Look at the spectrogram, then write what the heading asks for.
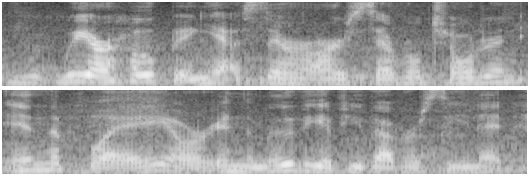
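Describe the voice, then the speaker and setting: A woman's voice: lowish voice, fairly quick, crowd noise. An American woman explaining and encouraging as a guest in a casual interview. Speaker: guest, community theater player. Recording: clearly noisy background.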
